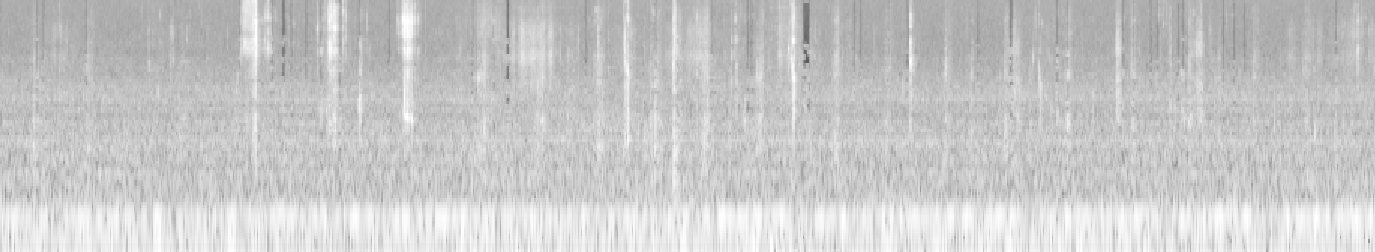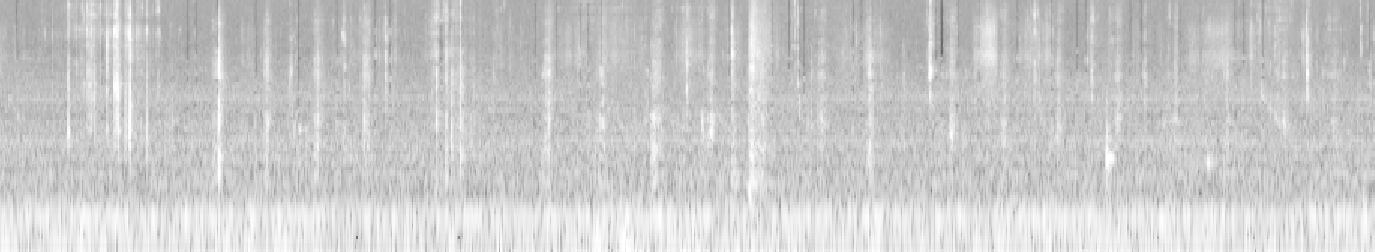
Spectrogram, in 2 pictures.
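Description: Close-up mouth sounds of eating: chewing and crunching of stuffed potato skins and a raw mini sweet pepper, with many scattered short crunches and wet clicks, one crisp bite stronger about halfway through. A steady low hum runs underneath.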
